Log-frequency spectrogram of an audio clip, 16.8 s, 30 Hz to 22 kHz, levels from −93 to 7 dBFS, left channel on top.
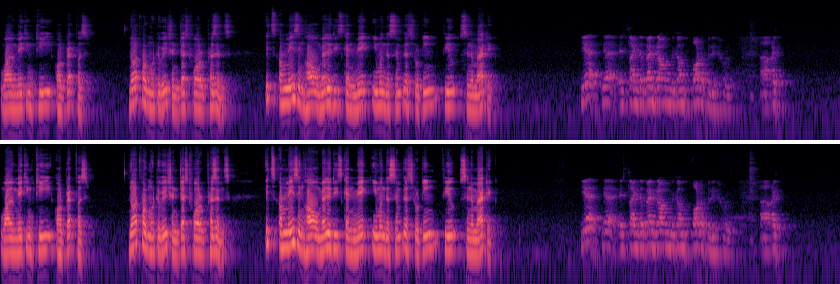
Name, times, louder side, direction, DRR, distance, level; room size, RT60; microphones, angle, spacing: voice 1, 0.0-1.7 2.6-4.6 5.3-9.8, right 4 dB, 60° right, 16 dB, 0.5 m, -29 dB
voice 2, 11.6-15.5, right 2 dB, 5° left, -6 dB, 3.8 m, -43 dB
18.5 x 6.8 x 3.4 m, 0.62 s
head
